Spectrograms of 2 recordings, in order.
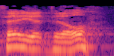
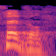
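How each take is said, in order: First: The name is said in full. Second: The name is clipped short.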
